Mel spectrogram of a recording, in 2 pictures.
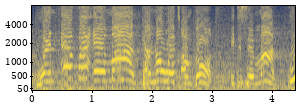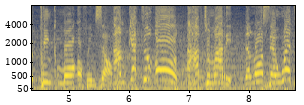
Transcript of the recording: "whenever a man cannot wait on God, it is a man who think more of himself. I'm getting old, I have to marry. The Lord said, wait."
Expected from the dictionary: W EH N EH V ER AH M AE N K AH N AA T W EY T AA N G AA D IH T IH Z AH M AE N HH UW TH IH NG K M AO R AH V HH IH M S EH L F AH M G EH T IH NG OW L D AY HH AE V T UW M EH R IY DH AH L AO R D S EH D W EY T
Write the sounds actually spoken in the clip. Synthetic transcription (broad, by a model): W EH N EH V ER AH M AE N K AH N AA T W EY T AA N G AA D IH T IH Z AH M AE N HH UW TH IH NG K M AO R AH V HH IH M S EH L F AH M G EH T IH NG OW L D AY HH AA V T UW M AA R IY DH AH L AO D S EH D W EY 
